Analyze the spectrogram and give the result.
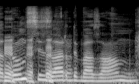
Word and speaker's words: Дон Сезар де Базан: Да, тренировалась, правильно сказала. – Скажи красиво, да, Дон Сезар де Базан.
